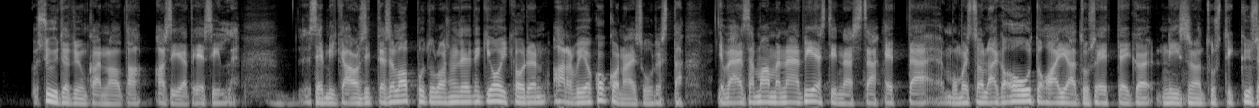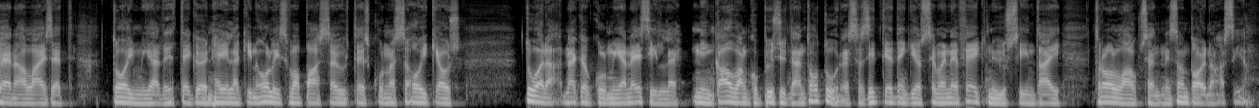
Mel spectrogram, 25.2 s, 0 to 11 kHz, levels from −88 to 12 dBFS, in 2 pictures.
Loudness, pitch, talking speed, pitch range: -21 LUFS, 110 Hz, 150 wpm, 105-125 Hz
